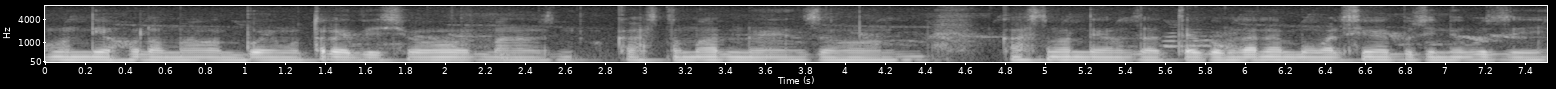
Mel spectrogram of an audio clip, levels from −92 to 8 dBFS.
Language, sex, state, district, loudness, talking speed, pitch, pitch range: Chakma, male, Tripura, Dhalai, -18 LUFS, 185 wpm, 105 Hz, 105-110 Hz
